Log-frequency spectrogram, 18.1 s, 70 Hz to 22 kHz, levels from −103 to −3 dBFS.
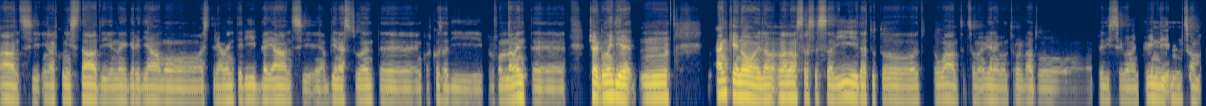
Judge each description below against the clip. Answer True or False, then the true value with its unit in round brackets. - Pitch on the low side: True (105 Hz)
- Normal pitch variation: False (2.2 semitones)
